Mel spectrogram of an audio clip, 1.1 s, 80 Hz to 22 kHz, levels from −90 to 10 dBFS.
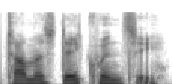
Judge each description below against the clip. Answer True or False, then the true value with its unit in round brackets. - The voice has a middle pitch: True (150 Hz)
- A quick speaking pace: False (155 wpm)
